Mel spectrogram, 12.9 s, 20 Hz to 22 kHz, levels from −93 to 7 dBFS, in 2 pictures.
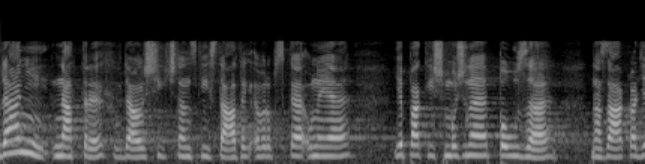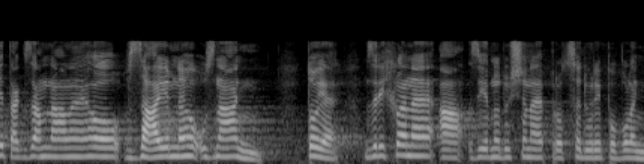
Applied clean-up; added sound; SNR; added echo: none; none; none; none.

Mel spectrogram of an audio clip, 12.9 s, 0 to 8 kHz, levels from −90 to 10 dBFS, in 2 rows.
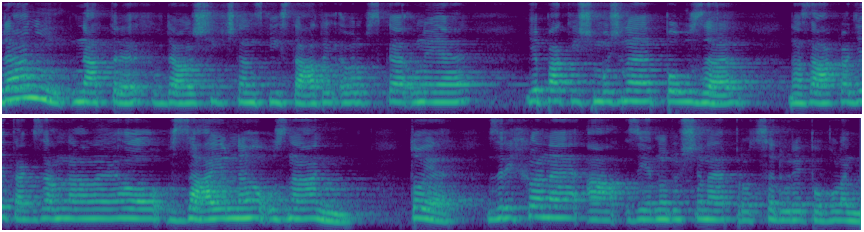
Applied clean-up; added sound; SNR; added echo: none; none; none; reverberation time 0.5 s.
